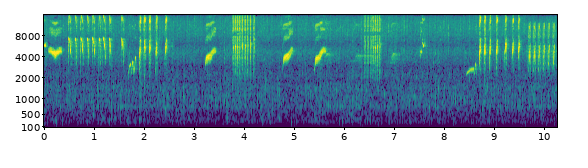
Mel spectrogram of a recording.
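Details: Cucak cungko bulbul recorded clearly for training other songbirds: rapid clicking runs, several rising whistled notes, two harsh buzzy bursts, and a closing series of fast high ticks.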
